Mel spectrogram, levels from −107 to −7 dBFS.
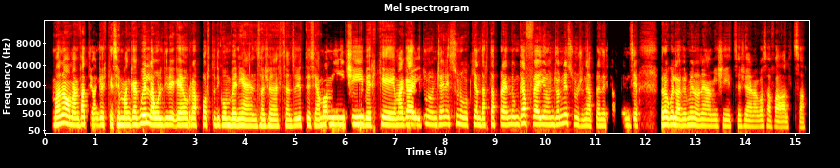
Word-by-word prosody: Ma 195 +2 +4
no, 235 -1 +7
ma 195 -2 +3
infatti 205 0 0
anche 180 +2 -3
perché 195 +1 -1
se 200 - 0
manca 190 0 +3
quella 240 -3 +8
vuol 190 0 +2
dire 190 0 +1
che 185 +2 +3
è - - +4
un 185 0 0
rapporto 190 +1 -3
di 190 - -4
convenienza, 180 -2 -1
cioè 175 0 -3
nel 165 0 -4
senso 170 0 -6
io 185 - +2
e 185 - -8
te 195 0 -2
siamo 180 +2 -2
amici 200 +1 +1
perché 190 0 +1
magari 190 0 +3
tu 225 - -14
non 195 -3 -6
c'hai 200 +1 -3
nessuno 210 +1 -5
co' 190 - -5
chi 200 +3 -6
andarti 185 0 -3
a 195 - -2
prendè 205 0 +1
un 205 - -4
caffè, 235 -1 +3
io 205 0 +2
non 200 +1 -5
c'ho 200 - -3
nessuno, 230 -3 -3
ci 170 - -10
andiamo 170 0 -6
a - - -31
prendere 175 -1 -6
il - - -70
caffè - - -21 0.2
insiem 180 -1 -5 0.4
però 200 +1 +2
quella 195 -2 +2
per 175 0 -5
me 190 +1 -3
non 175 -2 -4
è 175 - -3
amicizia, 160 -1 -7
cioè 160 0 -8
è - - -3
una 150 0 -7
cosa 155 0 -9
falsa. 140 -2 -7
190 Hz, 240 wpm, -20 LUFS, 175-200 Hz, 0.4 s, quella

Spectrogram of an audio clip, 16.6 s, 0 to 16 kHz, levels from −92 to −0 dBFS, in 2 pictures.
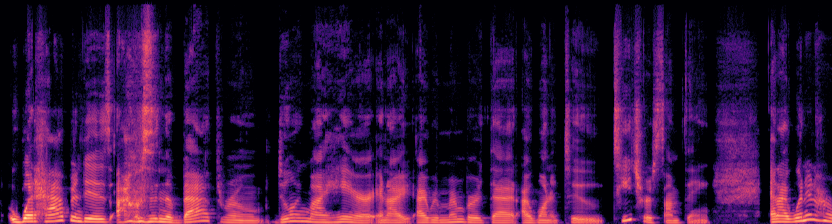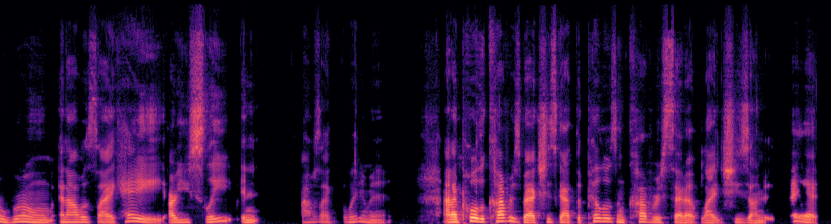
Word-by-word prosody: what 220 +5 +8
happened 235 +1 +3
is 195 -2 +5
I - - +3
was 220 -3 +5
in 210 -1 +3
the 180 -3 +4
bathroom 160 - -1
doing 225 +7 -2
my 170 -3 0
hair, 160 -5 -1
and - - -1
I 150 - -1
I 160 - +3
remembered 160 -1 -3
that 145 -1 -1
I - - +1
wanted 145 0 -5
to - - -4
teach 320 +6 -1
her 155 - -1
something. 140 -3 -7 0.6
And 195 +2 +4
I 205 - +5
went 245 +9 +4
in 350 - +1
her 270 -9 0
room 175 -3 -2
and 170 - -1
I 175 - +1
was 175 -1 -5
like, 85 -1 -1
"Hey, 220 -4 -1
are 155 - +4
you 170 +1 -5
sleep?" 190 +8 -2
And 80 +1 -1 0.4
I - - -8
was - - -15
like, 90 - -10
"Wait 180 +5 -8
a - - -7
minute." 150 0 -10 0.5
And 175 - +7
I - - +8
pulled 235 +4 +5
the - - +2
covers 230 -2 +2
back, 160 -2 +4
she's 185 -2 -5
got 155 - 0
the 155 - -4
pillows 225 +2 -2
and 170 - -3
covers 195 -3 -2
set - - 0
up - - -1
like - - -3
she's 75 -2 -3
under 70 0 -3 0.2
the - - 0
bed. - - -3
180 Hz, 225 wpm, -23 LUFS, 155-220 Hz, 0.6 s, what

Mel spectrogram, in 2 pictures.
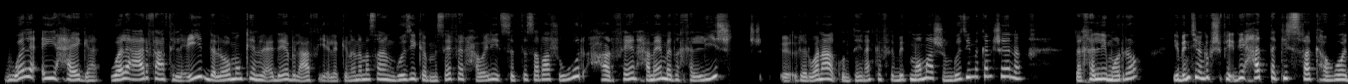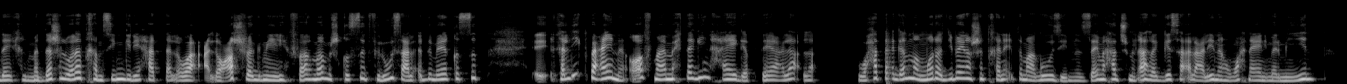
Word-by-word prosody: ولا 305 - +1
أي 285 +1 +3
حاجة. 205 -6 -2
ولا 220 +7 +3
عارفة 250 +2 0
ع 240 - +2
في 235 - -16
العيد 205 - +1
اللي 190 +1 0
هو 220 - +2
ممكن 255 -1 +2
العيديّة 200 +2 -1
بالعافية. 190 -4 -4
لكن 170 +2 -8
أنا 205 +3 -1
مثلًا 230 -2 0
جوزي 225 +5 +1
كان 210 -6 -5
مسافر 235 +8 -4
حوالي 205 +4 -3
6، 205 -1 -8
7 225 +1 -1
شهور، 235 - -1
حرفيًا 220 +4 -1
حمايا 230 0 +1
ما 255 - +5
دخلّيش 215 - -1
ش - - -14 0.2
آآ، - - -2
غير 180 -4 -4
وأنا 245 +5 +4
كنت 175 -3 -8
هناك 205 +5 -4
في 215 - -9
بيت 210 +3 -3
ماما، 225 +6 +4
عشان 205 -11 -2
جوزي 240 +10 +1
ما 355 - -4
كانش 375 +1 -4
هنا. 325 -7 +1 0.5
دخل 220 +6 +1
لي 250 0 +6
مرّة 235 - +2 0.3
يا 210 - +2
بنتي 305 +10 +4
ما - - +4
جابش 295 - -2
في 275 - -1
إيديه 300 - +2
حتى 310 -1 +1
كيس 285 +1 0
فاكهة 235 -4 0
وهو 220 +3 +3
داخل، 200 -1 -1
ما 185 +1 -1
ادّاش 230 +8 +1
الولد 260 +3 +4
50 225 +1 +2
جنيه 210 -3 +1
حتى 195 -2 -3
اللي 190 - -5
هو 195 - +3
ع 190 - +2
لو 175 - -2
10 215 - +3
جنيه، 205 -1 +2
فاهمة؟ 235 +6 +2
مش 245 -2 0
قصة 225 +2 -2
فلوس، 240 +4 -1
على 190 0 +3
قد 210 +4 -3
ما 225 0 +2
هي 240 - +5
قصة، 260 +4 -3 0.6
آآ 395 -1 -2
خلّيك 270 - 0
معانا، 265 -6 +6
أقف - - +1
معانا 230 +1 +5
محتاجين 280 +6 +1
حاجة 230 - 0
بتاع، 195 +3 -4
لأ، 250 +5 -3
لأ. 195 0 -7 0.4
وحتى 270 +9 -2
جالنا 255 +4 +3
المرة 240 +4 +3
دي 225 +2 0
باين 280 +1 +2
عشان 255 -2 +1
اتخانقت 225 0 -5
مع 205 -4 +1
جوزي، 200 -2 -1
إن 175 +2 -6
إزاي 175 +4 -3
ما 230 - +4
حدّش 235 -2 -2
من 190 - -4
أهلك 200 -2 +3
جه 185 - -1
سأل 215 -1 -3
علينا، 200 +3 +1
هو 185 +1 -4
إحنا 210 -2 -4
يعني 185 -2 -3
مرميين! 220 +10 -1
225 Hz, 240 wpm, -24 LUFS, 195-250 Hz, 0.6 s, لي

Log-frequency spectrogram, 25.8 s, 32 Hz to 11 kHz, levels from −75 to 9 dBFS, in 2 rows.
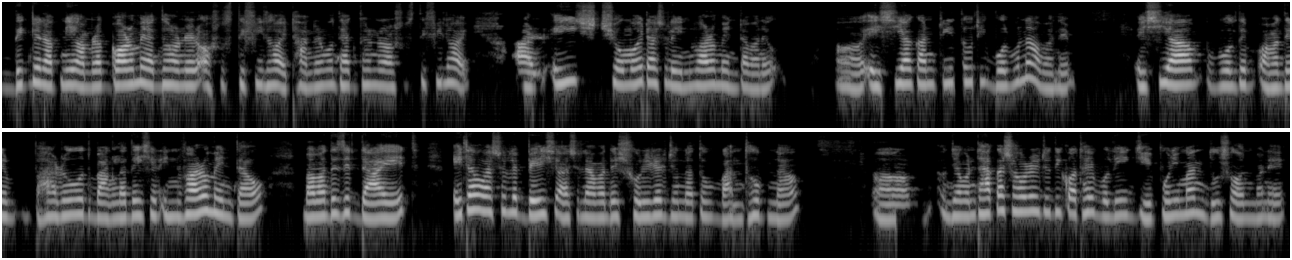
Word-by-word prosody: দেখবেন 240 +2 0
আপনি 235 +1 -5 0.2
আমরা 220 +1 +1 0.2
গরমে 240 +2 +8
এক 225 - -5
ধরনের 230 -1 +1
অস্বস্তি 235 +2 -9
ফিল 240 -2 -6
হয় 220 -4 +2
ঠান্ডার 225 -1 -4
মধ্যে 240 0 -3
এক 230 - -10
ধরনের 240 -1 -3
অস্বস্তি 225 +4 -14
ফিল 260 0 -7
হয়। - - -1 0.6
আর 215 -1 +4 0.3
এই 270 - +2 0.2
স - - -1 0.3
সময়টা 245 +3 +1
আসলে 245 -2 -4
এনভায়রনমেন্টটা 230 -1 0
মানে 200 +1 -5 0.7
আ - - -5 0.3
এশিয়া 250 +4 +2
কান্ট্রি 245 +1 0
তো 270 - -4
ঠিক 270 - -9
বলবো 230 +3 -2
না 320 - +4
মানে 200 0 -6 0.8
এশিয়া 245 +2 +5 0.3
ব - - -16
বলতে 230 +1 -2 0.2
আমাদের 210 +2 -1 0.4
ভারত 235 +2 0 0.2
বাংলাদেশের 220 +3 -2
এনভায়রনমেন্টটাও 235 -3 +3 0.5
বা 215 - -1
আমাদের 230 +2 +2
যে 260 - +1 0.2
ডায়েট 205 +5 +4 0.5
এটাও 295 +4 +5
আসলে 270 -1 -1 0.2
বেশ 240 +1 +3 0.2
আসলে 220 +1 -6
আমাদের 215 +1 -2
শরীরের 225 0 -1
জন্য 220 0 -6
এত 225 - -10 0.2
বান্ধব 205 +4 -3 0.2
না। 195 - -3 0.9
আ - - -1 0.7
যেমন 225 0 0
ঢাকা 255 +3 +5
শহরের 275 0 +2
যদি 270 0 -5
কথাই 255 +2 +1
বলি, 225 +1 -4 0.2
যে 210 - -2 0.2
পরিমাণ 240 +3 0
দূষণ 210 -1 -3
মানে 210 0 -6
230 Hz, 145 wpm, -23 LUFS, 220-250 Hz, 0.9 s, গরমে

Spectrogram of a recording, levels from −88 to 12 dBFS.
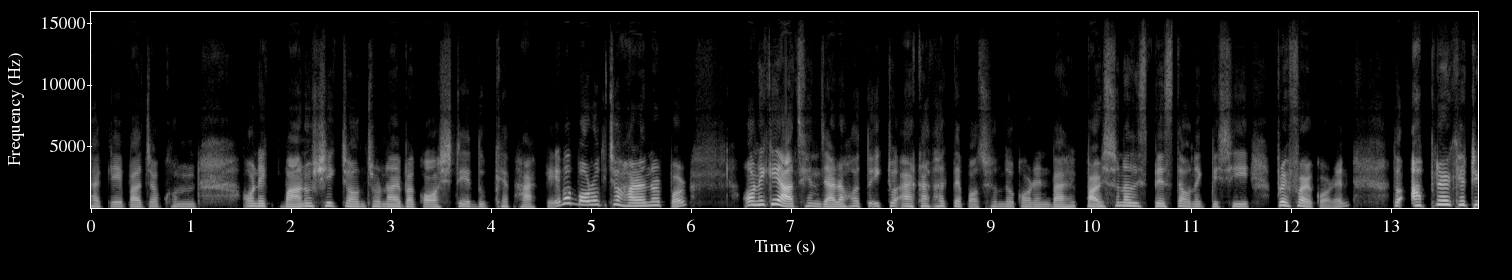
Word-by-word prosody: থাকে 165 +1 -6
বা 175 - +1
যখন 180 +1 -9 0.7
অনেক 205 -1 0 0.2
মানসিক 205 +6 +2
যন্ত্রণায় 185 -1 -1
বা 175 - +2
কষ্টে, 170 +4 -2
দুঃখে 185 +1 -8
থাকে 155 -4 -4
বা 430 - +5
বড় 305 0 +5
কিছু 330 +4 -4
হারানোর 235 +4 +4
পর, 190 - +2 0.7
অনেকেই 320 +3 +6
আছেন 200 +2 -7
যারা 175 +1 +4
হয়তো 205 +1 -6
একটু 220 - -6 0.2
একা 195 +1 -3
থাকতে 200 0 -3
পছন্দ 175 +4 -9 0.2
করেন, 165 -1 -5
বা 165 - +3 0.3
personal 230 +7 +3
space 200 -5 -2
টা - - +1
অনেক 185 0 -6
বেশি 185 +2 -7 0.4
prefer 240 -5 +4
করেন। 140 +8 -7 0.5
তো - - +2 0.2
আপনার 325 +5 +4
ক্ষেত্রে 310 0 +1
190 Hz, 150 wpm, -24 LUFS, 175-235 Hz, 0.7 s, অনেকেই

